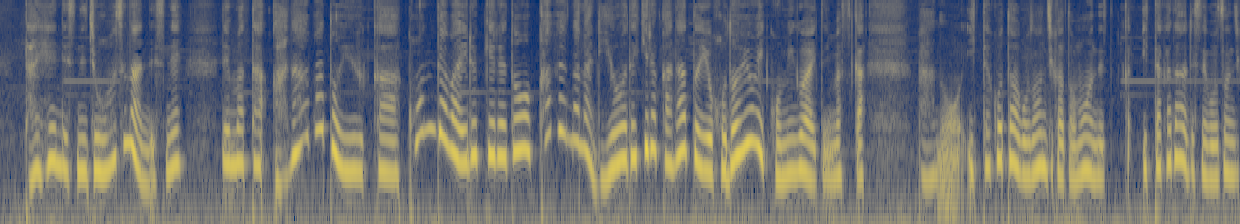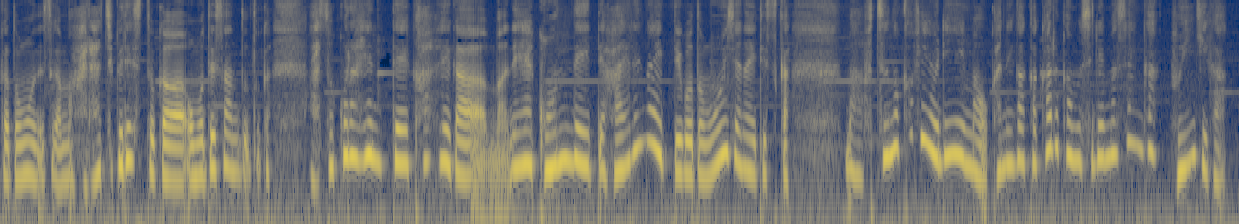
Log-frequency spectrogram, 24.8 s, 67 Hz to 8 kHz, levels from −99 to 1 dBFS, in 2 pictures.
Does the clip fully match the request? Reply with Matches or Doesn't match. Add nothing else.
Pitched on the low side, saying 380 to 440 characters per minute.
Doesn't match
